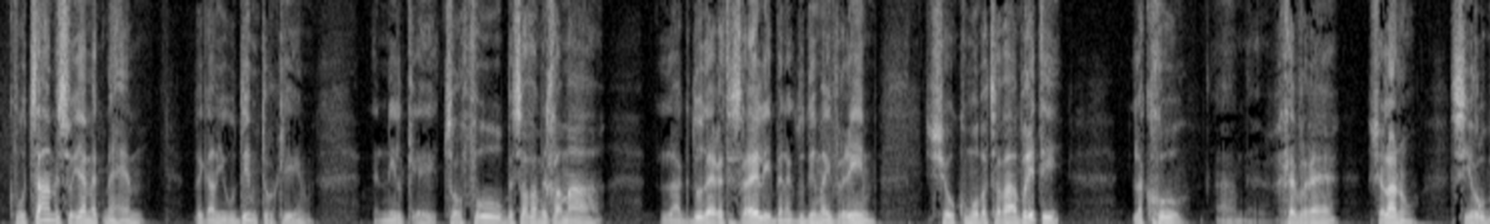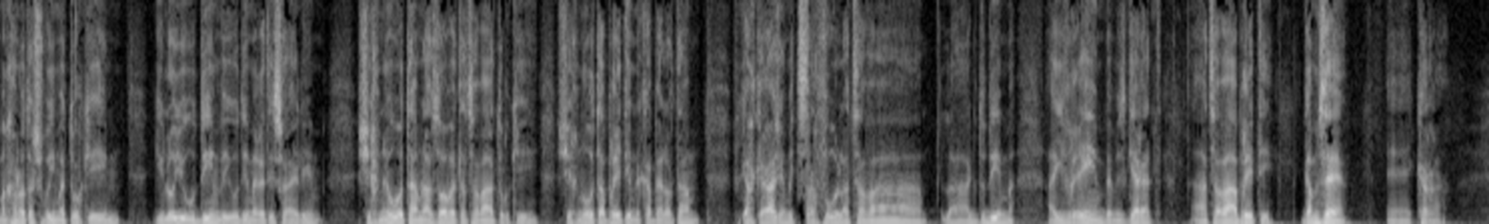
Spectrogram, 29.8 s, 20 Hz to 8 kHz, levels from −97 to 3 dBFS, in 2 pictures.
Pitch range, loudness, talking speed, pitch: 100-130 Hz, -24 LUFS, 110 wpm, 115 Hz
